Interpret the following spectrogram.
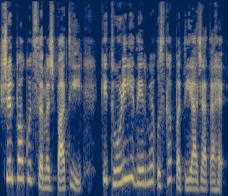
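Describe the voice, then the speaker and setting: A woman narrating a moral storybook tale in a soft, calm voice. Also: a little high, moderate pace, dry recording.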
